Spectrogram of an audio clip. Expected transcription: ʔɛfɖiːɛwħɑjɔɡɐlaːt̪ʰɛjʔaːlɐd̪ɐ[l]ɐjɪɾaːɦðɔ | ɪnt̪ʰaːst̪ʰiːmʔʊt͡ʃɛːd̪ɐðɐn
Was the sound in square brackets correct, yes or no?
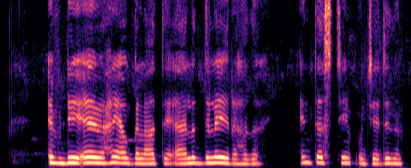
yes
